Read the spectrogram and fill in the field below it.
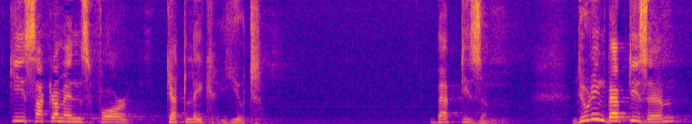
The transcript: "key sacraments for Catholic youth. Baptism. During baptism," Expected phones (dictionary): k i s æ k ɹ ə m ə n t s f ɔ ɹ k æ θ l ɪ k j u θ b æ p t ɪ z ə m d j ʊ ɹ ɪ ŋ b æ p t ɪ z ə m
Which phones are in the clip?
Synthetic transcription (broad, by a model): k i s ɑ k ɹ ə m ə n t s f ɔ ɹ k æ t l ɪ k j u t b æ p t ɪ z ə m d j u ɹ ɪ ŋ b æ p t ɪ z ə m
